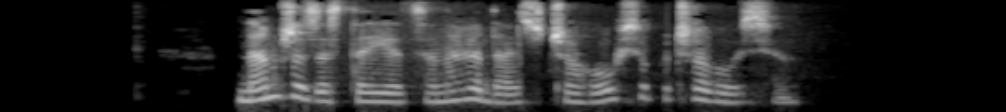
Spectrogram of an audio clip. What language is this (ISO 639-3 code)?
bel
